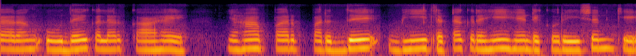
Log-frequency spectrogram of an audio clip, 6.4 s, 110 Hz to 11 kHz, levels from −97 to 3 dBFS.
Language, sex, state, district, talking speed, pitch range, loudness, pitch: Hindi, female, Punjab, Fazilka, 140 wpm, 190-205 Hz, -18 LUFS, 195 Hz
